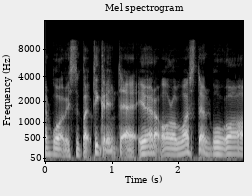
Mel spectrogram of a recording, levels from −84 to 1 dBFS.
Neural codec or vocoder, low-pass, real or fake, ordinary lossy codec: autoencoder, 22.05 kHz, a latent of 192 numbers a frame, VITS, trained on many speakers; 9.9 kHz; fake; AAC, 96 kbps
